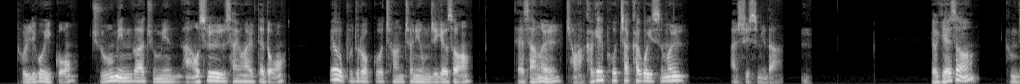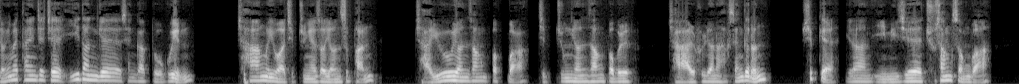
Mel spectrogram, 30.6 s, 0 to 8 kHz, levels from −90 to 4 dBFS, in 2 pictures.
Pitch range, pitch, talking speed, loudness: 100-135 Hz, 115 Hz, 220 characters per minute, -17 LUFS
